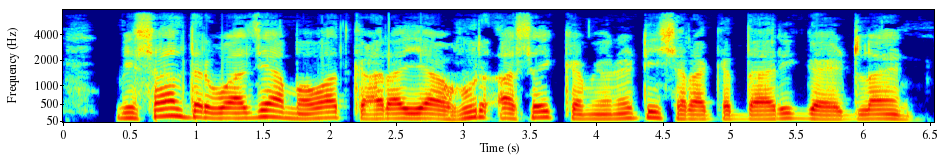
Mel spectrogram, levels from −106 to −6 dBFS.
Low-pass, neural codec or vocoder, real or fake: 7.2 kHz; none; real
